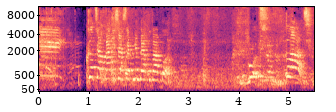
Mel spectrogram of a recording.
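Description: An older woman speaks calmly to a group.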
